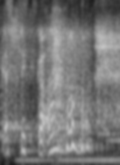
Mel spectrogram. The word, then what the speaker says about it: Kika: much first of all it's Kika most of them take my name wrong that's okay I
